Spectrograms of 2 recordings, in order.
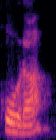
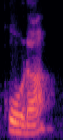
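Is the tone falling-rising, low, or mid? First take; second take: falling-rising; falling-rising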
